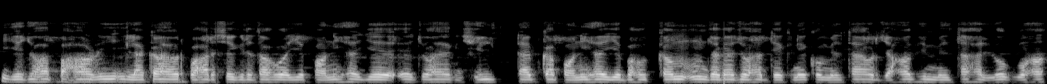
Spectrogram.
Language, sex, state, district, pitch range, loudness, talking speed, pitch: Hindi, male, Bihar, Begusarai, 110-120 Hz, -17 LUFS, 230 wpm, 115 Hz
